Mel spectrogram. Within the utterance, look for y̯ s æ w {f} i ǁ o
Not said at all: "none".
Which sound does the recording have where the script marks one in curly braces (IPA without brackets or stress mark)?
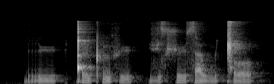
m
